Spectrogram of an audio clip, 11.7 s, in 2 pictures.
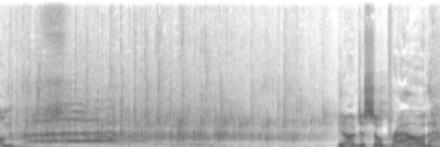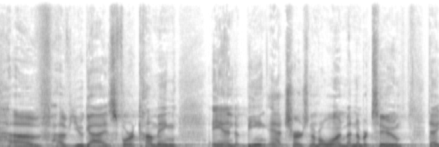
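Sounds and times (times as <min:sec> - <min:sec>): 
speech: 0:00.0 - 0:00.4, 0:04.5 - 0:11.7
audience clapping loudly: 0:00.0 - 0:04.5
voices whooping and calling out: 0:00.3 - 0:02.8.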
